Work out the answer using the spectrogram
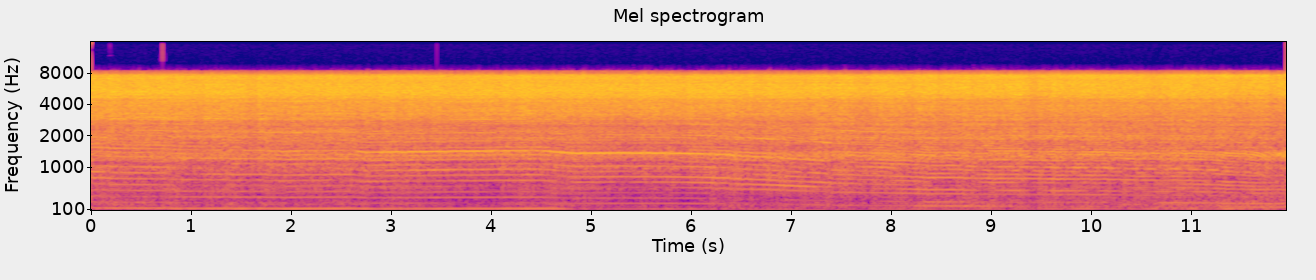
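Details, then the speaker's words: Ryobi RY3714 chainsaw, carb likely tampered by customer, idling really high; high steady buzz, pitch sags and stumbles as idle screw lowered, bogging, so high-speed screw turned slightly and low screw counterclockwise to richen; idle too high, slight bog. "oh wow oh you see when i got the idle all the way down it bogged a little bit so i went to the high end and turned it just slightly to get rid of the bog a little bit"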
